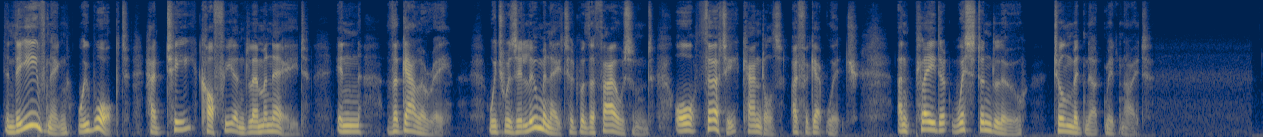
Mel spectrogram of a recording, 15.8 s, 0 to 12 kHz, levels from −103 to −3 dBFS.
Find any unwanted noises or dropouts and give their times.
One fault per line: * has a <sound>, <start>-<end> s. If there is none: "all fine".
all fine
